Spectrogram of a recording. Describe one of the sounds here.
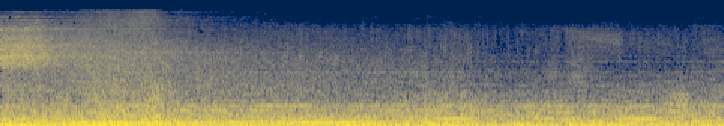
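Triumphant game music plays with a low steady drone.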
